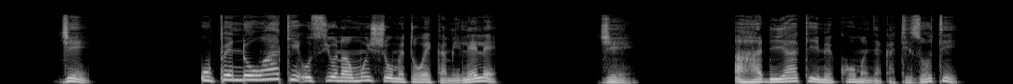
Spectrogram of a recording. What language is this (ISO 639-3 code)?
swa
